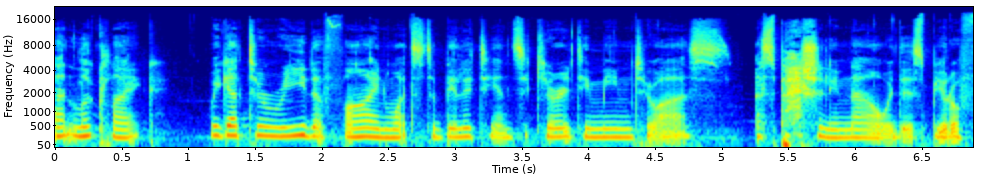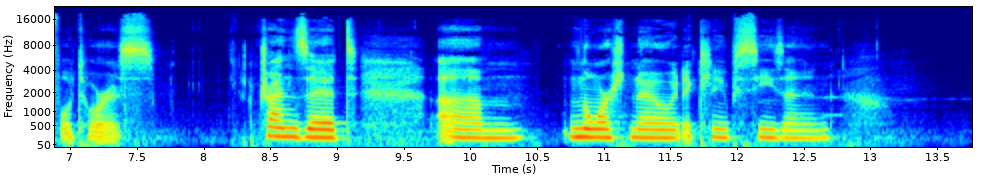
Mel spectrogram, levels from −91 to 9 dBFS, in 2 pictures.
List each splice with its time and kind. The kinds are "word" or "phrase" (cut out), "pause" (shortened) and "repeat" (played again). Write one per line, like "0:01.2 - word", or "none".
0:00.9 - pause
0:05.1 - pause
0:10.5 - pause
